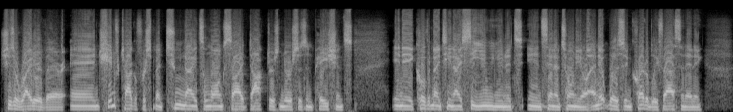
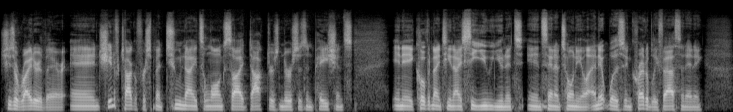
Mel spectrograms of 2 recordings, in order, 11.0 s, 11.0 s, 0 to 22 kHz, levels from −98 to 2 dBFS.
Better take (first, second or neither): second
